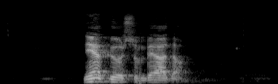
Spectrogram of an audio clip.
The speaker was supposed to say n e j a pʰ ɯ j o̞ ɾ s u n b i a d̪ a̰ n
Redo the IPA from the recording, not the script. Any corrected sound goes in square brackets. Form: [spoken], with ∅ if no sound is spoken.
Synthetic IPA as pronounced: n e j a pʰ ɯ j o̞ ɾ s u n b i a d̪ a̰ [m]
